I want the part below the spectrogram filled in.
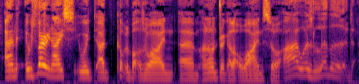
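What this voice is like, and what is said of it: Speaks with a strong regional accent. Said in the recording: “I can't say this without my accent really taking over ... I just sound stupid saying it”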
